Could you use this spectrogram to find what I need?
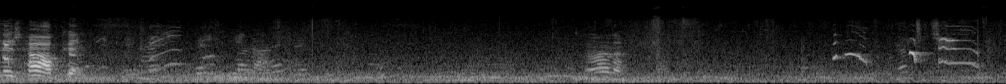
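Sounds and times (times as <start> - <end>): dog whining: 0.9 - 1.9, 8.3 - 9.9.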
